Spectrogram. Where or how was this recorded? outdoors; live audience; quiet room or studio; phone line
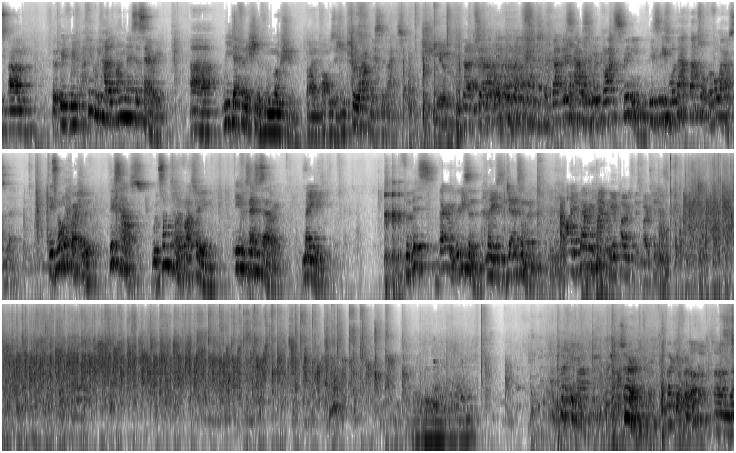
live audience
